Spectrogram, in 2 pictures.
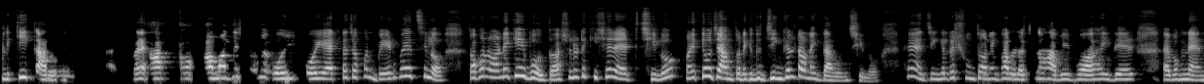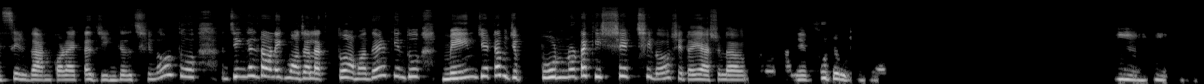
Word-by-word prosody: মানে 245 -1 -1
কি 335 - +9 0.2
কারণে? 205 -1 +2 0.7
মানে 270 - +7
আ - - +9 0.2
আ - - -4 0.3
আমাদের 285 +5 +4
সময় 335 -2 -4
ওই 270 - +5 0.2
ওই 270 - +4
এড 255 - +3
টা - - 0
যখন 340 +2 -6
বের 255 +2 0
হয়েছিল, 380 -2 0 0.4
তখন 320 +5 0
অনেকেই 370 +3 +3
বলত 215 -6 +2
যে, - - +2
"আসলে 315 +8 -2
ওটা 370 0 -4
কিসের 335 +3 +1
এড 245 - -4
ছিল?" 240 0 -2 0.2
মানে 285 +2 0
কেউ 385 - +5
জানত 270 -3 +6
না। 240 - +1
কিন্তু 250 +1 +2
jingle 290 +5 +3
টা - - +6
অনেক 270 -5 -1
দারুন 180 -2 0
ছিল। 165 -5 -9 0.4
হ্যাঁ? 375 -4 -2
jingle 255 +2 -3
টা 300 - -2
শুনতে 275 -1 -3
অনেক 255 -2 -4
ভালো 265 -2 +3
লাগছিল। 230 +4 -3
হাবিব 230 0 +1
ওয়াহিদ 230 +1 +2
এর 235 - -2 0.4
এবং 230 +1 -1
ন্যান্সির 205 +3 -1
গান 210 -1 0
করা 215 0 -1
একটা 230 +2 -4
jingle 210 +1 -3
ছিল। 240 0 -9 0.2
তো 370 - -3 0.5
jingle 365 +2 0
টা 395 - +5
অনেক 345 -1 -2
মজা 275 0 +2
লাগতো 255 +4 -2
আমাদের 260 +8 -1
কিন্তু 360 -2 -3 0.4
মেইন 295 +5 +4
যেটা 385 +2 +1
ঐযে 320 -4 0 0.2
পণ্যটা 335 +4 +3
কিসের 360 +2 0
ছিল, 360 -6 -4 0.2
সেটাই 235 -4 -2
আসলে 215 0 -4
আ - - 0
মানে 275 +7 -20
ওখানে 215 -5 -8
ফুটে 295 -3 +1
উঠেনি 195 -1 -10
আর। - - -19 2.3
হুম, 230 -2 +1
হুম, - - -3
হুম, 210 -2 -3
হুম। 190 -1 -28
265 Hz, 190 wpm, -20 LUFS, 225-335 Hz, 2.3 s, কি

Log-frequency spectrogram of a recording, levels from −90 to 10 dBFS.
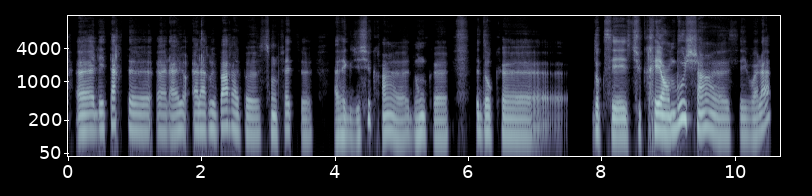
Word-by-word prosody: heu, 130 +2 +4
les 135 0 -2
tartes, 165 +4 +2
heu, 125 -2 -1
à 125 -1 -2
la 125 +1 0
ur 135 -2 -4
à 135 - 0
la 135 - +3
rhubarbe 130 -4 0
sont 120 +1 -4
faites, 130 +2 -6
heu, 105 +1 -7 0.3
avec 105 +1 -3
du 100 +2 -8
sucre 200 - -5
hein, 120 0 +1 0.2
heu, 115 - -8
donc 110 +1 -3
heu 100 +1 -2 0.4
donc 120 -2 -1
heu, 105 - -2 0.7
donc - - -2
c'est 110 -1 +3
sucré 130 +5 +5
en 120 -1 +8
bouche 200 - +4
hein, 135 +1 +3
heu, 110 -2 -3
c'est 110 0 -5
voilà. 110 +6 -1
120 Hz, 175 wpm, -24 LUFS, 110-135 Hz, 0.7 s, en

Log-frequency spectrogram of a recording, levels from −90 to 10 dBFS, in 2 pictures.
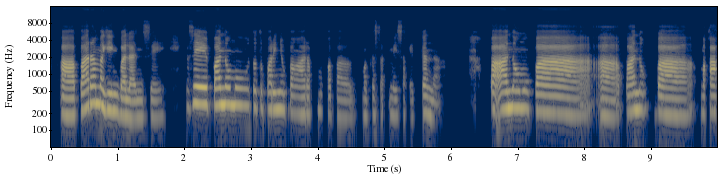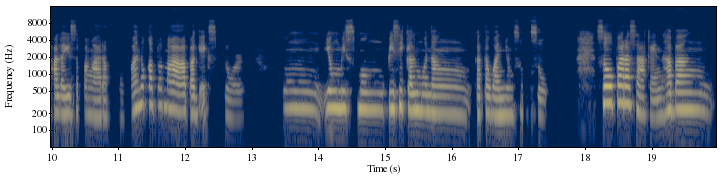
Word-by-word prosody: Ah, 185 -1 +4
para 265 +9 +4
maging 230 -6 +1
balanse, 170 -1 -5 0.2
kasi 290 +2 +4
pano 290 0 +3
mo 280 -1 -2
tutuparin 240 -1 -5
'yong 235 -1 -7
pangarap 195 -1 -6
mo 225 - -18
kapag 175 -3 -13
magka 185 +1 -18 0.2
may 180 - -14
sakit 175 -1 -24
ka 210 - -4
na? 175 - -13 0.8
Paano 245 +2 +5
mo 250 0 -5
pa, 220 -2 +4 0.7
ah 180 -2 -2
pano 230 +3 -2
pa 190 -3 +1
makakalayo 205 -1 0
sa 215 - -15
pangarap 175 -3 -6
mo? 165 -1 -35
Pano 245 +7 -3
ka 290 - -1
pa 275 -1 -12
makakapag-explore, 200 -7 -2 0.5
kung 245 -2 -8
yung 255 +1 +1
mismong 235 -1 -4
pisikal 240 -1 -1
mo 225 - -4
ng 205 -1 -2 0.5
katawan 195 -2 -3
yung 190 0 -9
sumuko? 195 -4 -14 0.7
So, 305 0 +7
para 305 -2 +6
sakin, 190 -6 -4
habang, 235 -1 0
220 Hz, 130 wpm, -23 LUFS, 190-245 Hz, 0.8 s, So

